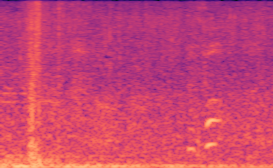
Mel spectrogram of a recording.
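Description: A young woman asks something in a worried voice.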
